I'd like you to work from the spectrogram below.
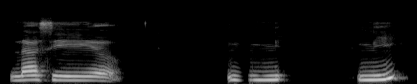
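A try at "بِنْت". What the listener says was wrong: Bi, Alors, ça, c'est bi, ça, c'est le noun. Bin, bin,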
